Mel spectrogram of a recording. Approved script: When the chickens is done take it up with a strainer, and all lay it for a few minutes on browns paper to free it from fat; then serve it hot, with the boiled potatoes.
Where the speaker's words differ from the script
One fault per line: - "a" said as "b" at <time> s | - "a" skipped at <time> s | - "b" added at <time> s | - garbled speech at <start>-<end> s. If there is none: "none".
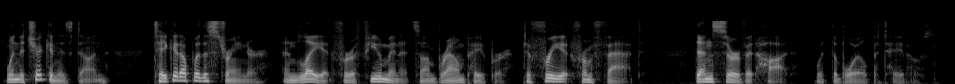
- "chickens" said as "chicken" at 0.2 s
- "all" skipped at 3.0 s
- "browns" said as "brown" at 4.3 s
